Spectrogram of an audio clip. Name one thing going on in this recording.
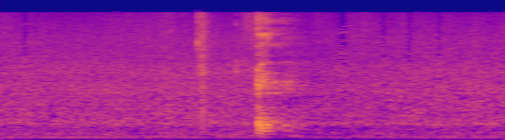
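Paper tissue rips off a roll.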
